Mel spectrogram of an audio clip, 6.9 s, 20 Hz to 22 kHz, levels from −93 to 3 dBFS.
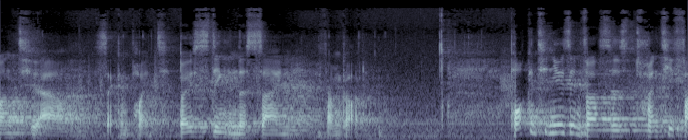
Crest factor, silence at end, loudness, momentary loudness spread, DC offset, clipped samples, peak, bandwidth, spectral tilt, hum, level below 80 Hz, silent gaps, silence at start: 20 dB; 0 s; -26 LUFS; 14 LU; under 0.1%; under 0.1%; -6 dBFS; 17.5 kHz; -3 dB/octave; none; -64 dBFS; none; 0 s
